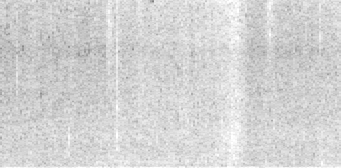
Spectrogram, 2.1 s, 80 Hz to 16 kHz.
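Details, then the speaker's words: 1999 Jeep Wrangler Sport 4x4 with the 4.0-liter six and an automatic transmission, at idle on a stock exhaust. A quiet, even low rumble with faint background clicks and no misses. Sounds stock and steady. "Sounds pretty stock. Slip around the back seat here, around here. No crazy exhaust, anything like that."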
